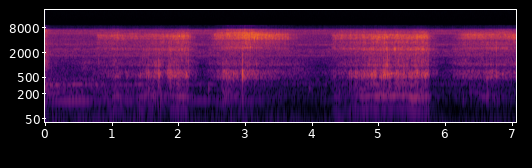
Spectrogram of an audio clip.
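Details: Snoring from someone sleeping beside the bed on a winter night.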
